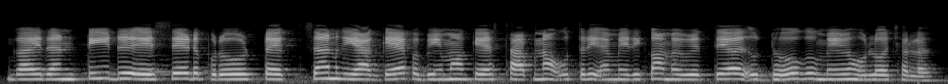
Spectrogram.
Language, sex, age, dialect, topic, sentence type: Maithili, female, 31-35, Angika, banking, statement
